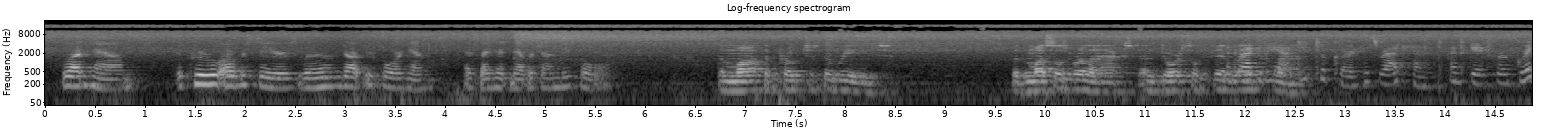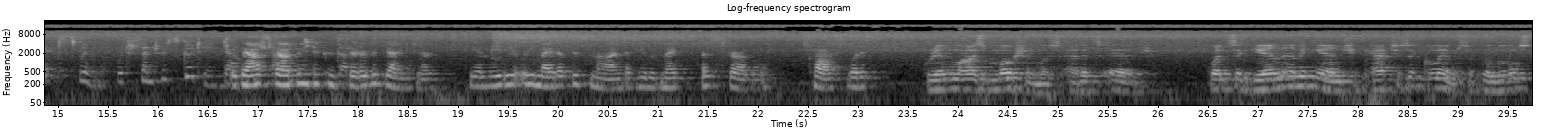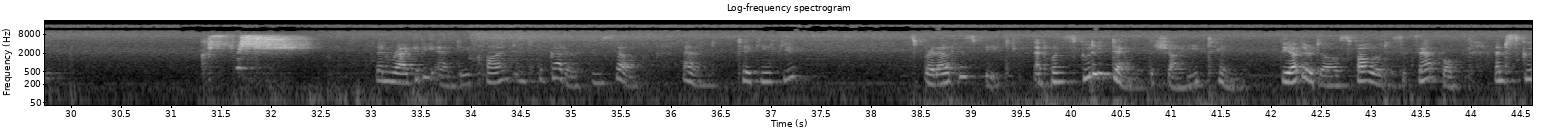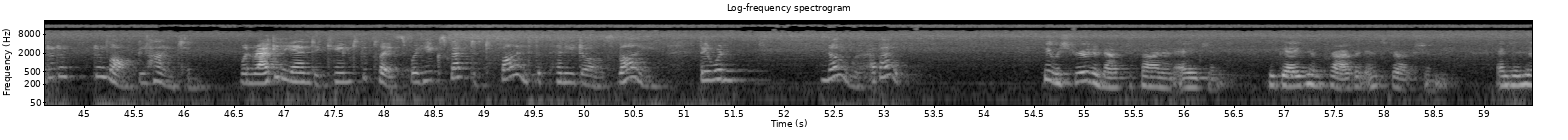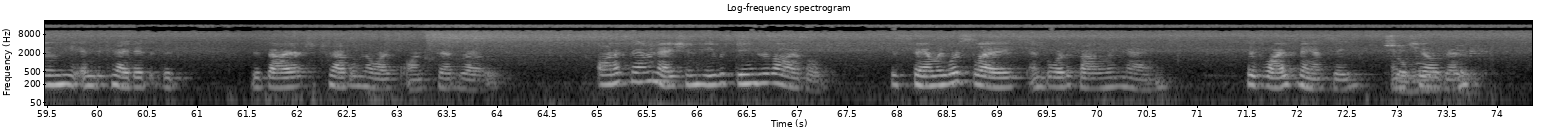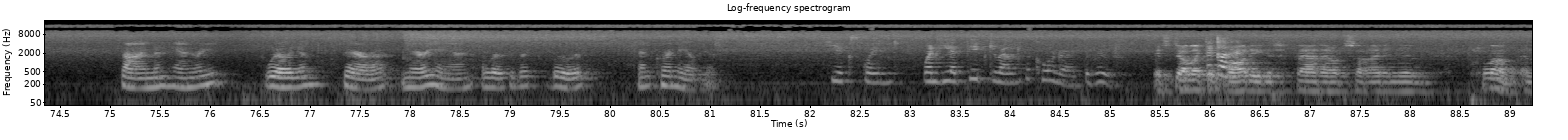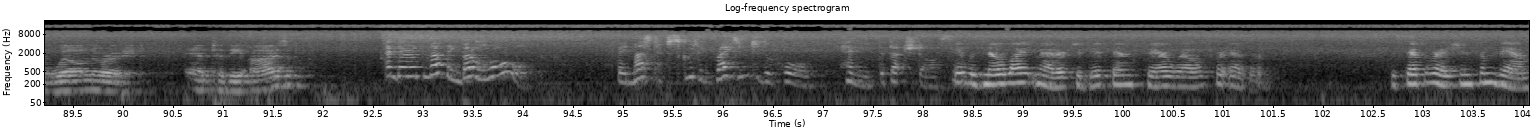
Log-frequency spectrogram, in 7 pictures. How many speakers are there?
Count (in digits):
3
